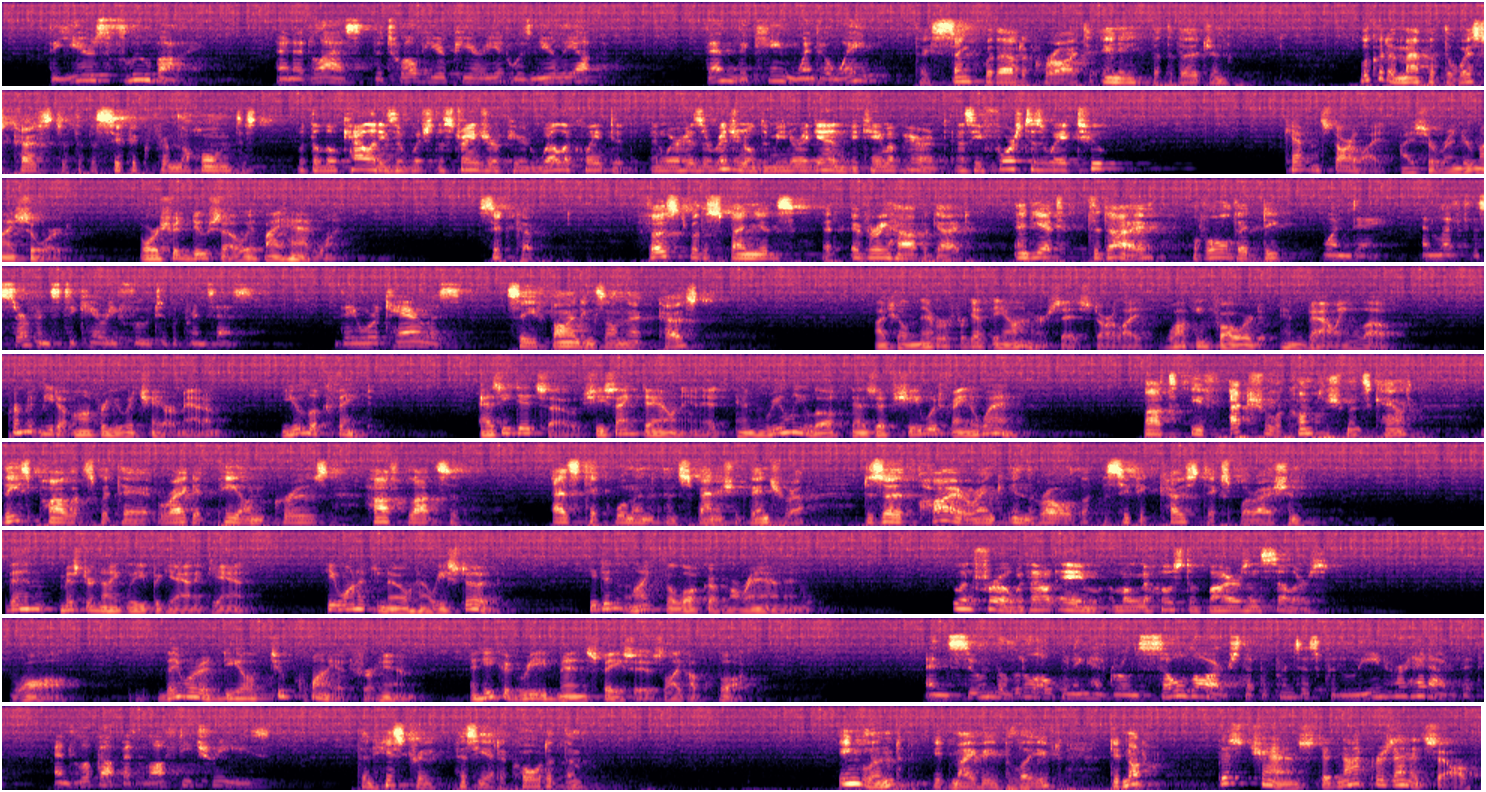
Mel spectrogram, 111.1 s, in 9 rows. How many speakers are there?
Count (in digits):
4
